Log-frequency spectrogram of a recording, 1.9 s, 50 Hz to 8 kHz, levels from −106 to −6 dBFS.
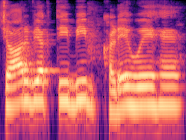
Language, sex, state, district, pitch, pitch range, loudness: Hindi, male, Uttar Pradesh, Shamli, 180 Hz, 175-205 Hz, -14 LUFS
